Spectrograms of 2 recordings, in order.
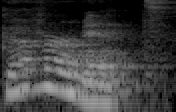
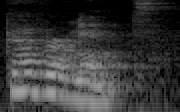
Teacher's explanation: You don't need to try to pronounce the N. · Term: Silent N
